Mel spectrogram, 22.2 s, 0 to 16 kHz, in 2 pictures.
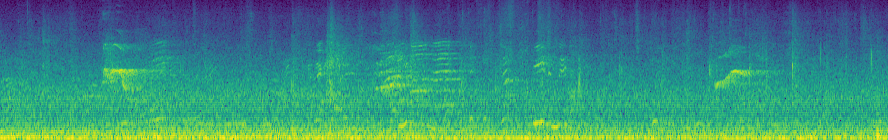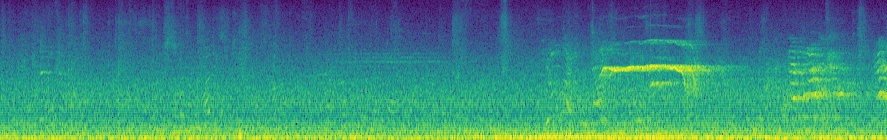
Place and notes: Beside the playground, Jacobystraße, Berlin, Germany - Beside the playground and the parked cars
Residential apartment blocks start very close to the concrete expanse of Alexanderplatz and the huge roads of the area. Once inside surrounded by the multi-storey buildings it is a different, much quieter, world, of car parks, green areas, trees and playgrounds. The city is very present at a distance. Sirens frequently pass, shifting their pitch at speed. But there is time for the children, rustling leaves and footsteps, even an occasional crow or sparrow.
Deutschland, 9 September 2021, ~17:00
